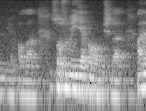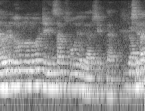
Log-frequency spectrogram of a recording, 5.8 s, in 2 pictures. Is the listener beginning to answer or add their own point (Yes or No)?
No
